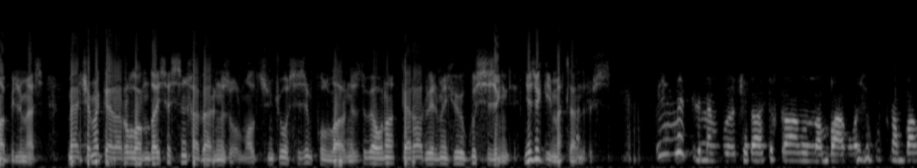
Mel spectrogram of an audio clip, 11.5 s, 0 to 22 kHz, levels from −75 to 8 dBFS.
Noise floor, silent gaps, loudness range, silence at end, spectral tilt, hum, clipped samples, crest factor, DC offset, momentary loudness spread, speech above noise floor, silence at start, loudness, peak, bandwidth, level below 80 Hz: -54 dBFS; none; 3 LU; 0 s; -5.5 dB/octave; none; under 0.1%; 26 dB; under 0.1%; 8 LU; 22 dB; 0 s; -32 LUFS; -6 dBFS; 14 kHz; -68 dBFS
